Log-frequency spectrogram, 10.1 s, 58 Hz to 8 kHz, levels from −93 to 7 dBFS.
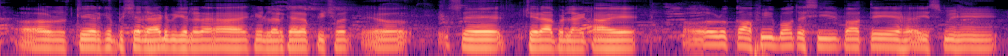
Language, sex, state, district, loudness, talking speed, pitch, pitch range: Hindi, male, Bihar, Muzaffarpur, -15 LUFS, 155 wpm, 125 Hz, 120-130 Hz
